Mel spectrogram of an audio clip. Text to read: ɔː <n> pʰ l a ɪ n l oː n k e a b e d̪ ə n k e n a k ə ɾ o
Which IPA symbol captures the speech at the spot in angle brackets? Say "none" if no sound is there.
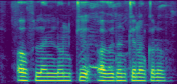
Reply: none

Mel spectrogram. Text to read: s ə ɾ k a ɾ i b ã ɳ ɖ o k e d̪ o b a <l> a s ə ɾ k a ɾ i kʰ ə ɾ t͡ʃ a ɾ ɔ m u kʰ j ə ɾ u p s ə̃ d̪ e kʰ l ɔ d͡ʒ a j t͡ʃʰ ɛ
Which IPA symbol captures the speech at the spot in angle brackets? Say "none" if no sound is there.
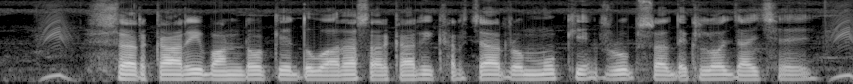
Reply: ɾ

